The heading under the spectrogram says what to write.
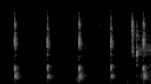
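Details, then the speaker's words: DIY relay-based trailer lights controller in a car, right-hand indicator switched on: crisp, evenly spaced relay clicks about three a second in step with the flasher; relay pulls in and drops out properly. "i'll switch on one of the indicators and you will hear it actually the relay clicking in and out that's the right hand indicator working there and the little relay is clicking in and out"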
